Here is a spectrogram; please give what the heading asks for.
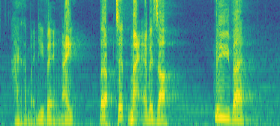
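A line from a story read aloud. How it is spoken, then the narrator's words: Very loud angry shout. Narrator (Vietnamese): hét lên to lắm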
